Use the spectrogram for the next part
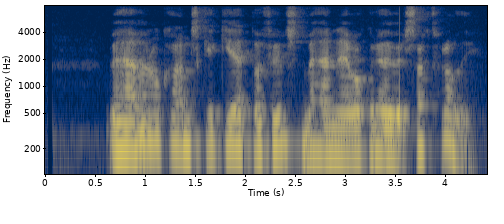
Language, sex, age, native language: Icelandic, female, 40-49, Icelandic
